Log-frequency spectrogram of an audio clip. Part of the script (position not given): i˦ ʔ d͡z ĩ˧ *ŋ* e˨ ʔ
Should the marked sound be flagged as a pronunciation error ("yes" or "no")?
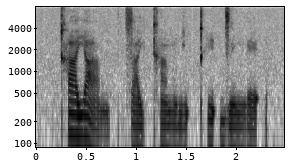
no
